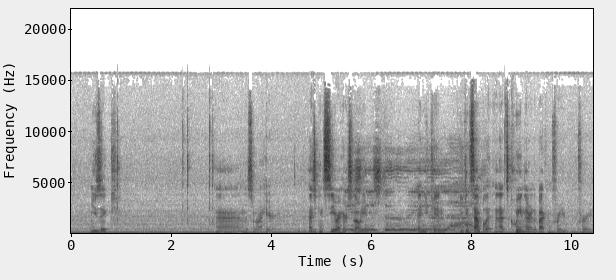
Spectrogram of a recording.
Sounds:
inside a small room, Speech

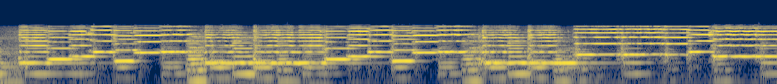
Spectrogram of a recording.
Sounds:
Music, Musical instrument, Violin

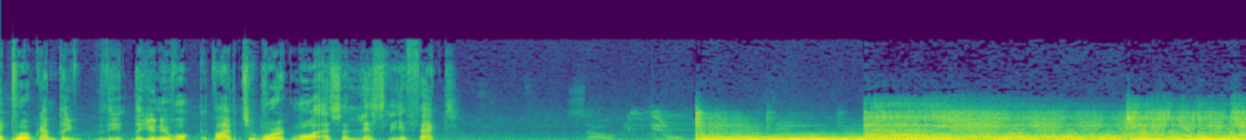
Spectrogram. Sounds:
Music, Bass guitar, Heavy metal, Guitar, Musical instrument, Speech, Plucked string instrument, Rock music, Effects unit

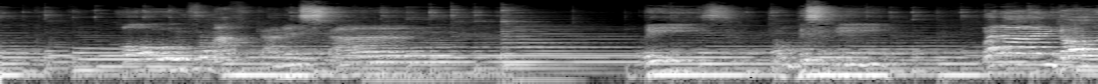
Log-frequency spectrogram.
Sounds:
Guitar, Plucked string instrument, Musical instrument, Singing, Music, Strum

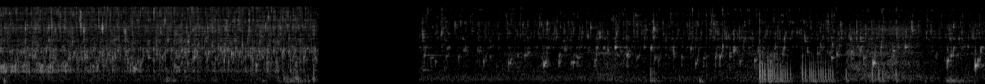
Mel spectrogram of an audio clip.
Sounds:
Water, Stream

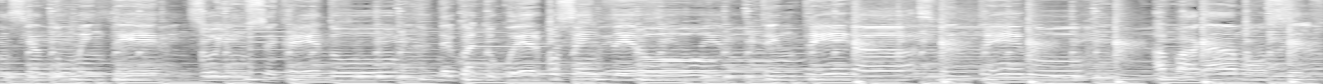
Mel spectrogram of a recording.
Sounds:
Music

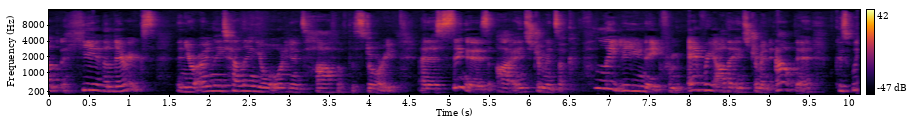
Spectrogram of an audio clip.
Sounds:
Speech

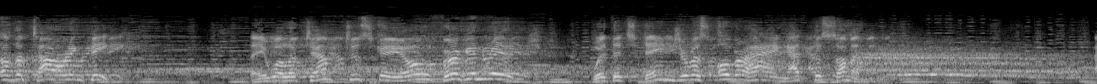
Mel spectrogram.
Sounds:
Speech, Music

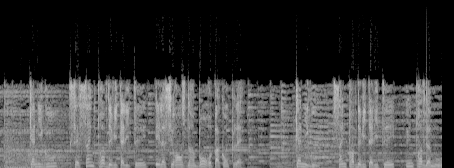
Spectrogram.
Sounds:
Music, Speech

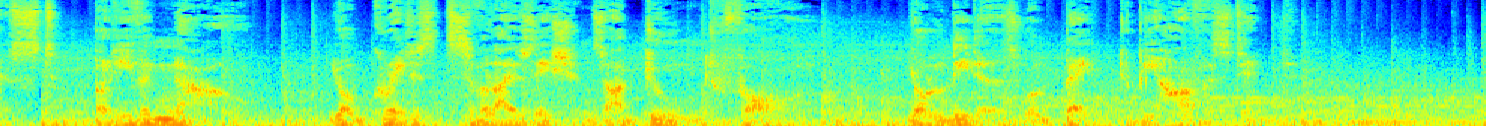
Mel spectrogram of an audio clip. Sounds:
Music

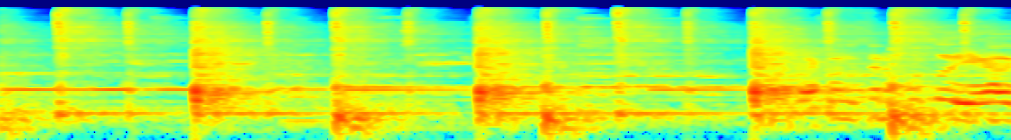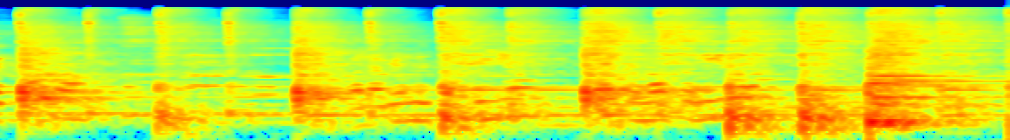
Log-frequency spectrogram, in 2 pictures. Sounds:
Musical instrument, Drum kit, Cymbal, Drum, Speech, Music

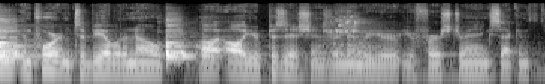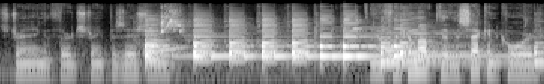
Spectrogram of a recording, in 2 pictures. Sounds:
Mandolin, Music, Speech

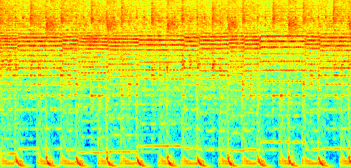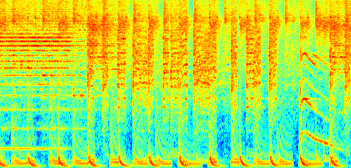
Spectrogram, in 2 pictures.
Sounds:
Exciting music, Music

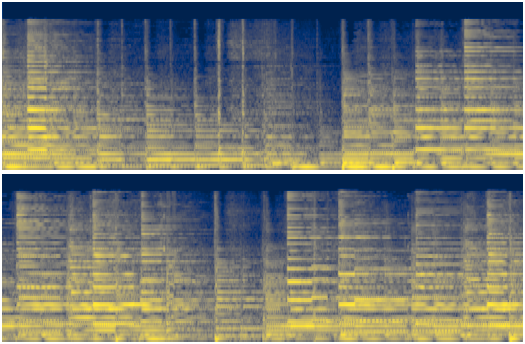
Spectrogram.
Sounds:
Acoustic guitar, Plucked string instrument, Guitar, Strum, Music, Musical instrument

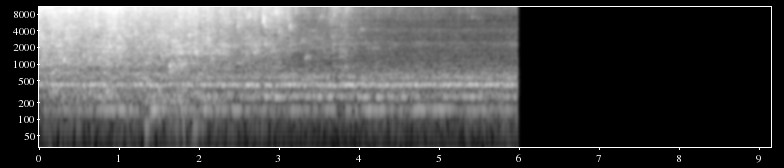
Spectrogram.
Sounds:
toilet flushing

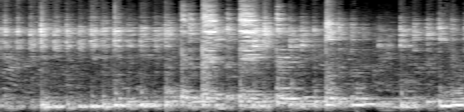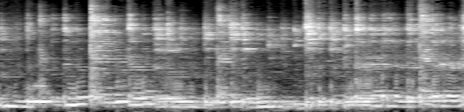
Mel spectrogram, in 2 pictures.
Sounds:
Music, Bass guitar

